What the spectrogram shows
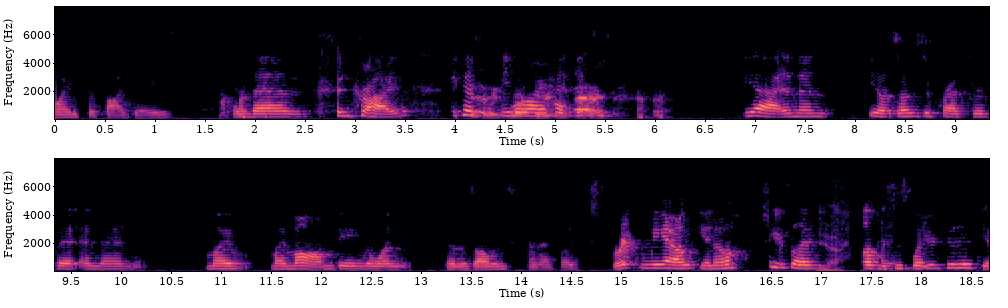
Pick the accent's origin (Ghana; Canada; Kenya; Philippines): Canada; being a Canadian and working and writing with national artists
